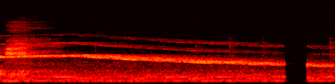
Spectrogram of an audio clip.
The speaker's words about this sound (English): Right. I don't feel like he's going very fast. Okay. Not with the intensity of the siren. No. You might need to go faster.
